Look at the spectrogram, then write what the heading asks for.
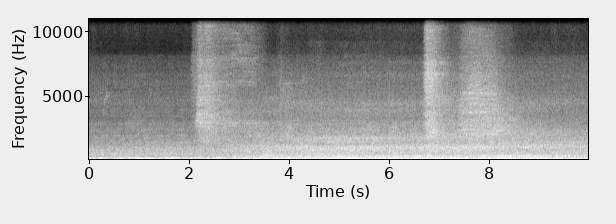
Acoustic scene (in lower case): street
